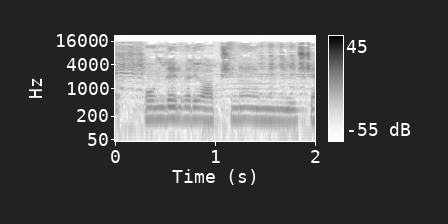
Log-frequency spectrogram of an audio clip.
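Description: Goats bleating in a crowded pen: two long, level bleats one after the other.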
